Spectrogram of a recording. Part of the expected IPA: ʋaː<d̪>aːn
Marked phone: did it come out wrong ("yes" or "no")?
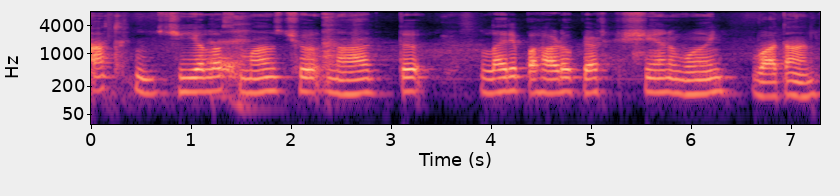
yes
